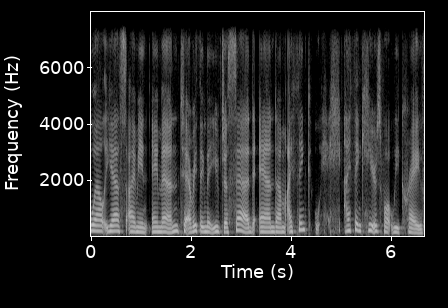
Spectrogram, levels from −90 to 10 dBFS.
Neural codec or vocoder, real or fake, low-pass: codec, 16 kHz, 8 kbps, FunCodec, trained on Chinese and English, 25 frames a second; fake; 7.2 kHz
